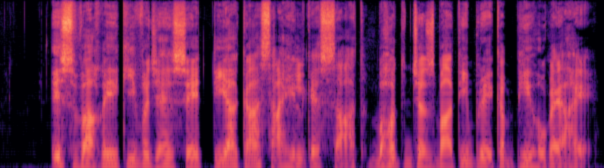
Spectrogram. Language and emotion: Urdu, neutral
